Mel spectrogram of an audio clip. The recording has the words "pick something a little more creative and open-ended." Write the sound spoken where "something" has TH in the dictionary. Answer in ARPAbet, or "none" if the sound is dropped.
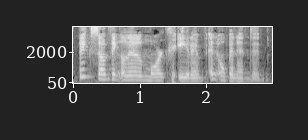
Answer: TH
